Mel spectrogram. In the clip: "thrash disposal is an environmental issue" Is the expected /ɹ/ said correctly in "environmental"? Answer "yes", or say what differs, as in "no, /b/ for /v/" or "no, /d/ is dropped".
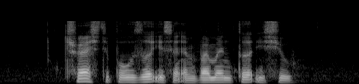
no, /ɹ/ is dropped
